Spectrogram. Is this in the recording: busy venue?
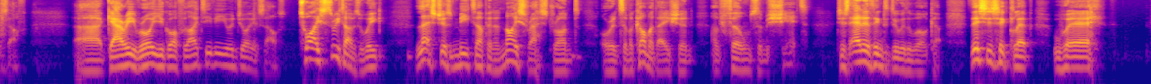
no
